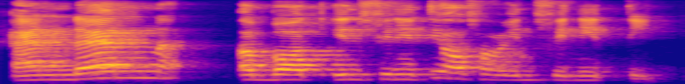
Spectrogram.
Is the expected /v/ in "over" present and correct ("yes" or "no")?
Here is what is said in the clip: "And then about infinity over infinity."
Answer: no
